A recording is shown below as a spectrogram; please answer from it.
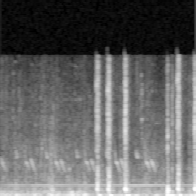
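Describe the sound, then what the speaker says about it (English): Hooves of a bay horse in the video game The Elder Scrolls IV: Oblivion clip-clop in a quick run of sharp, distinct knocks over a soft background, growing clearer and louder toward the end. "And now we can head outside and see our lovely little bay horse here."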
